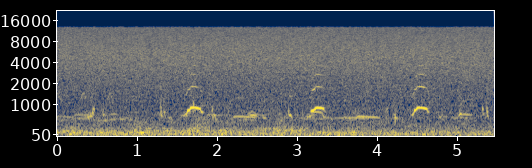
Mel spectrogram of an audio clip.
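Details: Cahow, a Bermuda petrel, one of a pair back on Nonsuch Island, Bermuda, on 29 October 2018: three rising-falling moaning calls with fainter linking notes, roughly every one and a half seconds, against constant low wind rumble.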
